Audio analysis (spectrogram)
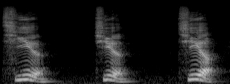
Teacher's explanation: It's got like a Y. It's not a oo. It's got more of like a Y vowel.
